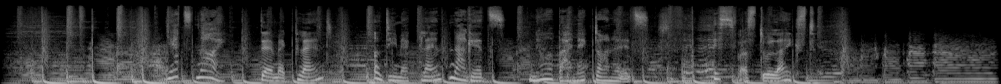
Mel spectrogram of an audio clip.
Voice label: TV Werbung Stimmprobe; McDonalds; LOFT VOICES

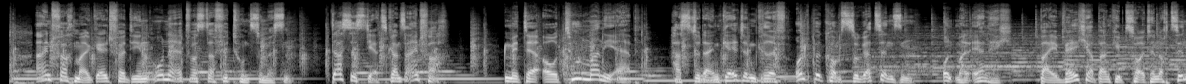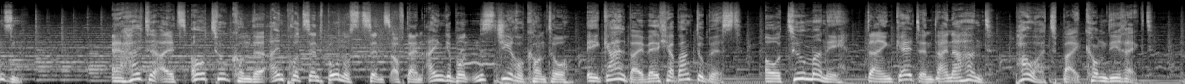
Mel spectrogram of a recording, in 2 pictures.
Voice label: Sprachprobe Onlinespot

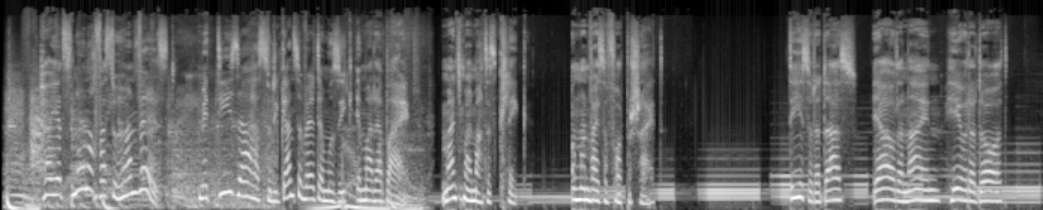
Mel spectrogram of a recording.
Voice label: Werbung Mix

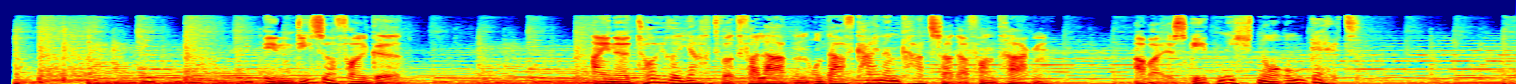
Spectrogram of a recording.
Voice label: Doku Transport; LOFT VOICES

